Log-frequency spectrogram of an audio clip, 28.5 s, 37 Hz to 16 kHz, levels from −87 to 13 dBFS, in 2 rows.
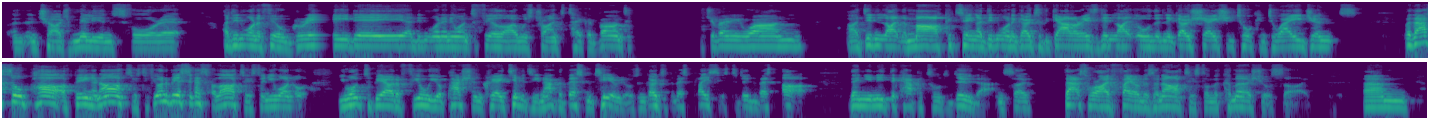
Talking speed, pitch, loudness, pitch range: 240 wpm, 135 Hz, -27 LUFS, 125-145 Hz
